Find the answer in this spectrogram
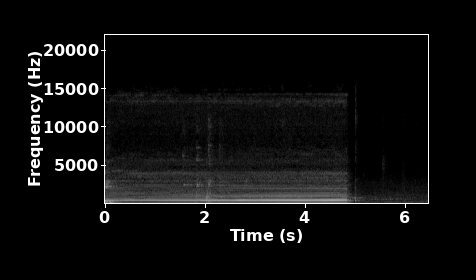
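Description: Breville espresso machine's pump running with a steady hum while pulling a double shot of espresso, then shutting off abruptly about five seconds in as the shot ends.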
